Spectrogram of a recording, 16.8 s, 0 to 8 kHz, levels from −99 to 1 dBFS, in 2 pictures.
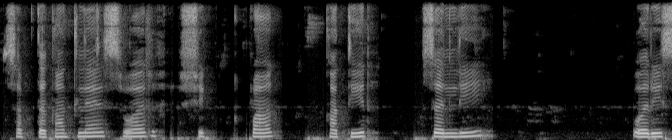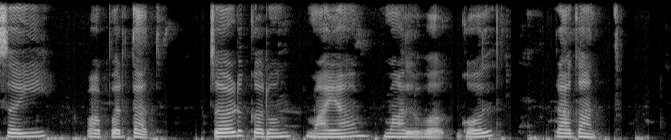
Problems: constant background noise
